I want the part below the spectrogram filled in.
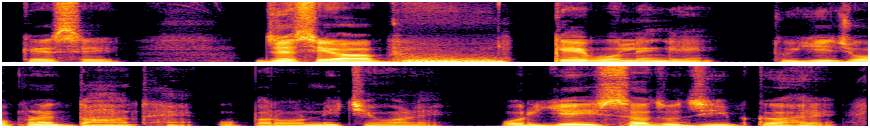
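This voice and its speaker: Male teacher, measured and unhurried, dry close sound, models sounds for the class to repeat. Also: mid-range voice, no echo. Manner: slow, repeats sounds for students to copy. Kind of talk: explaining phonetics lesson.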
